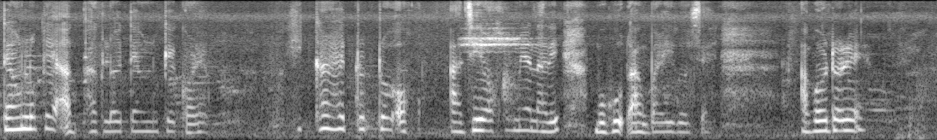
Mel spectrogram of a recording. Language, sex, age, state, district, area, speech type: Assamese, female, 18-30, Assam, Goalpara, urban, spontaneous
